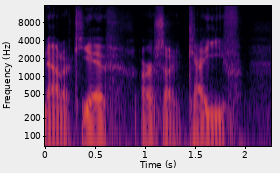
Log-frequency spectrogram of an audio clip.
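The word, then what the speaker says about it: Kyiv: of kiev or sorry kaif i've learned recently that kiev is actually not the way that we pronounce kev so even if the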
